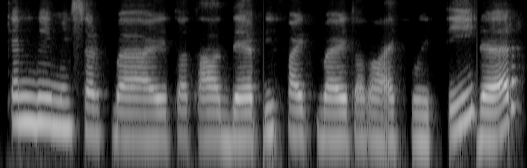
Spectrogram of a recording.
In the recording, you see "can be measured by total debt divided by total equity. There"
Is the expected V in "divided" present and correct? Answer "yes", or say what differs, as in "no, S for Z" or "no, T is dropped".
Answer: no, F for V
